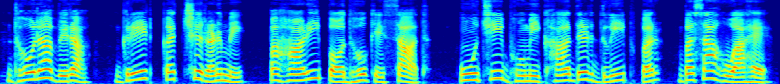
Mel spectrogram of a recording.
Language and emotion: Hindi, neutral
